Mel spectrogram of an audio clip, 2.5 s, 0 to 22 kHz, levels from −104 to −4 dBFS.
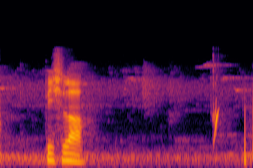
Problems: none marked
